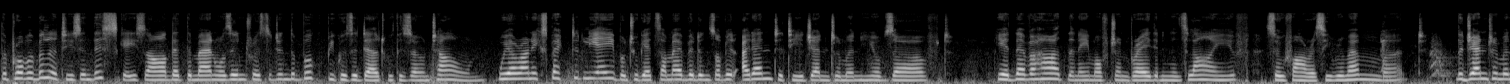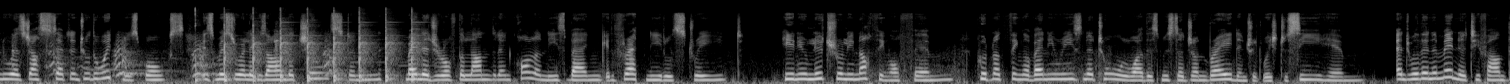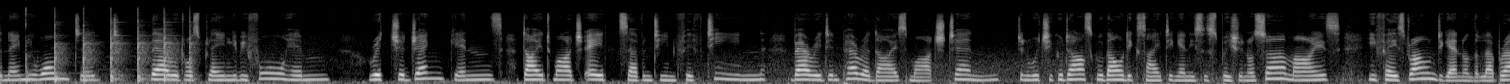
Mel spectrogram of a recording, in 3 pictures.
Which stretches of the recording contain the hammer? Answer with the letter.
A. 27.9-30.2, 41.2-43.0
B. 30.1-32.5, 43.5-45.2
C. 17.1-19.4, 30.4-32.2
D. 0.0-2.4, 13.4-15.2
C.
